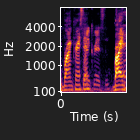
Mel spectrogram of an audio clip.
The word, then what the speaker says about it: Bryan Cranston: So Bryan Cranston. That's how you say his name, Cranston.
